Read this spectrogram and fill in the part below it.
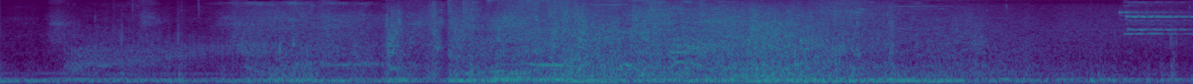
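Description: Spell blasts and combat noises crackle loudly.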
